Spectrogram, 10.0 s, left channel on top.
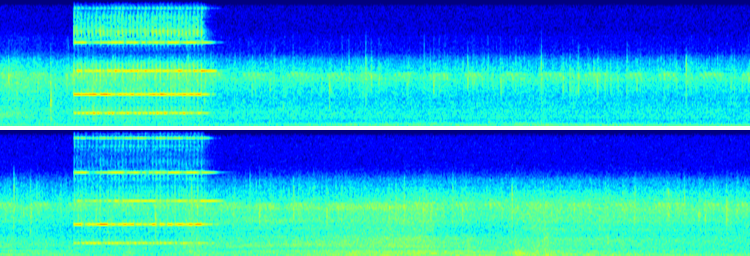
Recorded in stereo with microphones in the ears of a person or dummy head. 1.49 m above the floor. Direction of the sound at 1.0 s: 30° left (ahead or behind).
